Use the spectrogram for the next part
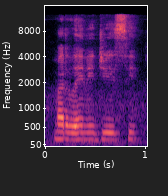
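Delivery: ordinary delivery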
